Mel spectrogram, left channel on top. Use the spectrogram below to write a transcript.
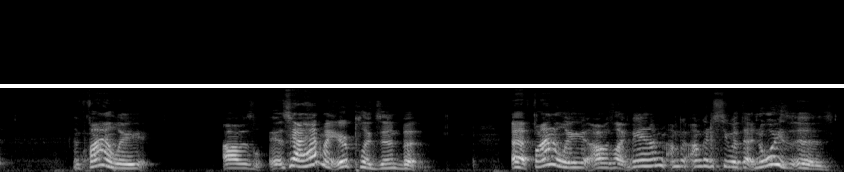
And finally, I had my earplugs in, but finally I was like, man, I'm going to see what that noise is.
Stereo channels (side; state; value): left; silent; 64 dB below the other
